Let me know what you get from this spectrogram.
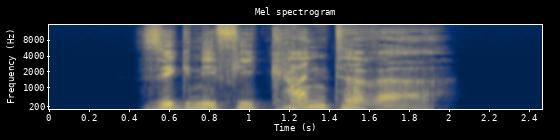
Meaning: inflection of signifikant: 1. strong/mixed nominative masculine singular comparative degree 2. strong genitive/dative feminine singular comparative degree 3. strong genitive plural comparative degree
- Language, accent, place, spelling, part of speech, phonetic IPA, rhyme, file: German, Germany, Berlin, signifikanterer, adjective, [zɪɡnifiˈkantəʁɐ], -antəʁɐ, De-signifikanterer.ogg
